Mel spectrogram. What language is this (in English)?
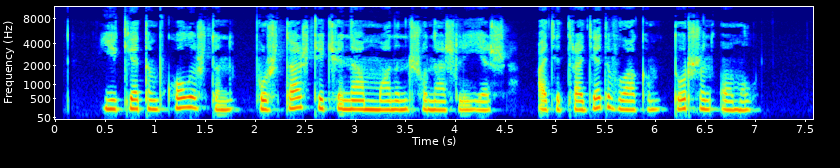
Mari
